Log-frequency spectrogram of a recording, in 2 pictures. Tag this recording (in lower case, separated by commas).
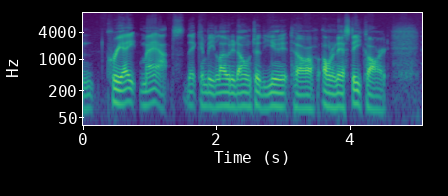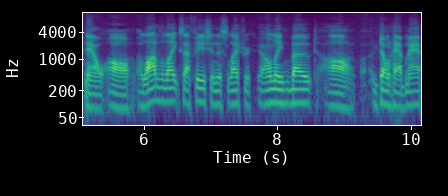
speech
